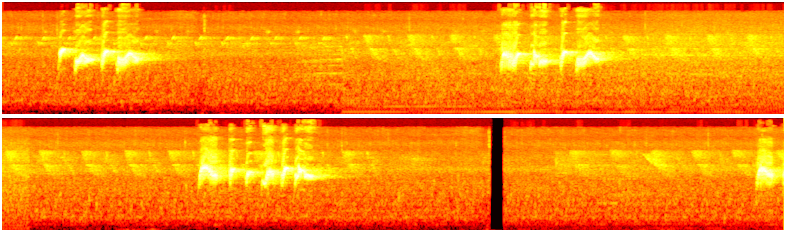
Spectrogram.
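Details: Female red-whiskered bulbul calling the male in the breeding season, described as a wit-wiu call. Four short, bright, warbling whistled phrases, each about a second long, come roughly every three and a half seconds with quiet gaps. A faint low hum sounds briefly midway.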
